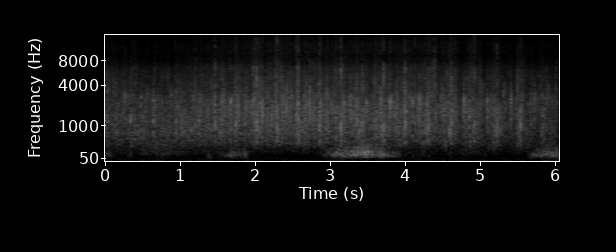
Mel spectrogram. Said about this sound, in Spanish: No lo dé por parcelas, délo completo ese aplauso, hombre.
